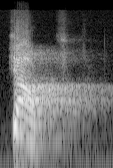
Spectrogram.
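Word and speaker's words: church: चर्च। Okay, चर्च को अगर करेंगे तो ट्रांसक्रिप्शन मतलब कि अकॉर्डिंग टू फोनेटिक्स, ये जो रॉ है ये साइलेंट हो जाएगा, यू वाला जो है ये उल्टा ई होगा, डबल डॉट।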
